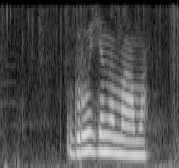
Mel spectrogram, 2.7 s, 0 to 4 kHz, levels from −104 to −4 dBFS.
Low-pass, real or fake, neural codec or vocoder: 3.6 kHz; real; none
